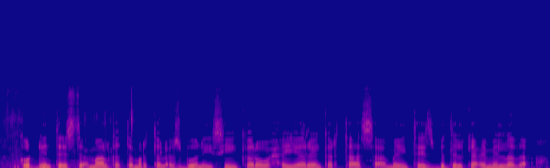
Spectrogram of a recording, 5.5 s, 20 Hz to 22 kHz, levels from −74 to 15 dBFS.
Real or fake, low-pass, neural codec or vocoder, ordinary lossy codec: real; 10.8 kHz; none; none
